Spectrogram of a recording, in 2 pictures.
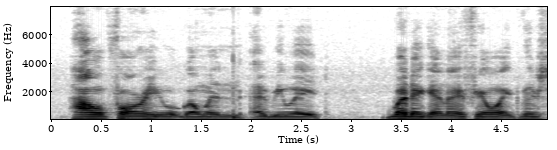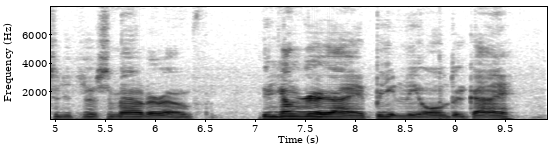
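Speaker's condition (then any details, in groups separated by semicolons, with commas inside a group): Cerebral palsy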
